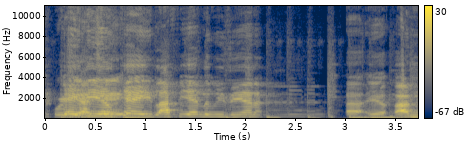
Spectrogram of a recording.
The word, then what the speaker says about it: Lafayette: Lafayette, Louisiana.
